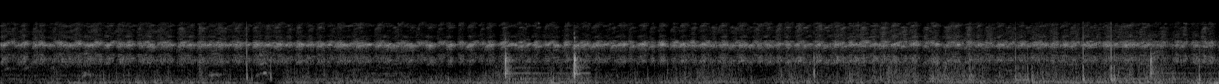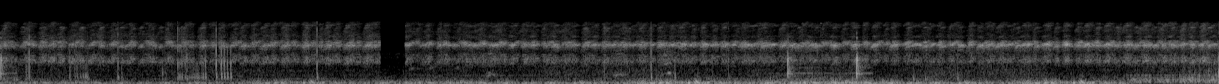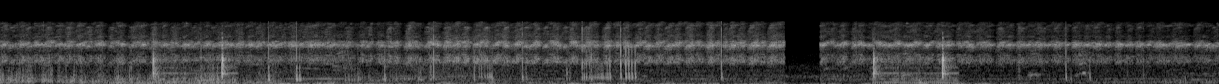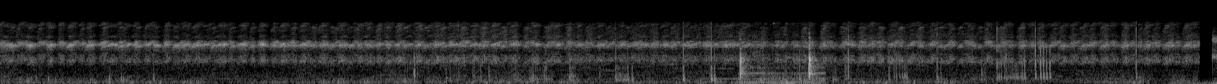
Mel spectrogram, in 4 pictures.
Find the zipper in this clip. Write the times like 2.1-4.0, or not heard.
not heard.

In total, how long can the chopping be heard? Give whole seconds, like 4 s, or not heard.
5 s.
